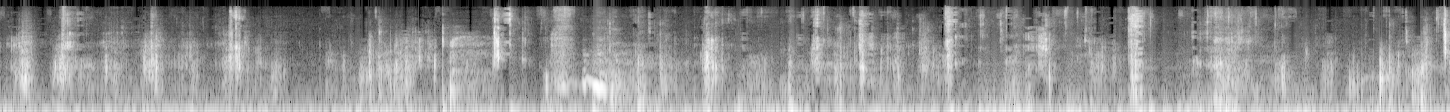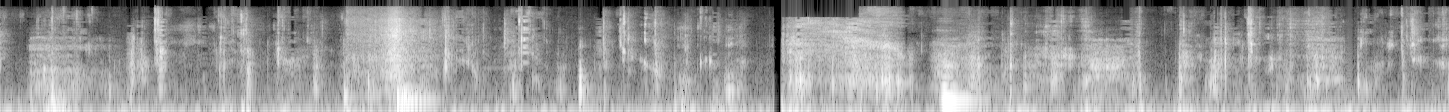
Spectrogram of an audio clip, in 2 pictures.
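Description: A person biting and chewing glazed roast meat close to the microphone: a steady run of sharp clicks and crunches.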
